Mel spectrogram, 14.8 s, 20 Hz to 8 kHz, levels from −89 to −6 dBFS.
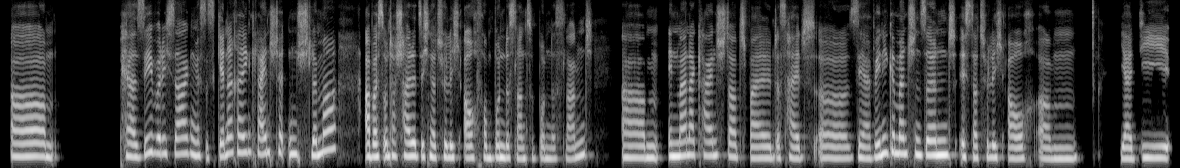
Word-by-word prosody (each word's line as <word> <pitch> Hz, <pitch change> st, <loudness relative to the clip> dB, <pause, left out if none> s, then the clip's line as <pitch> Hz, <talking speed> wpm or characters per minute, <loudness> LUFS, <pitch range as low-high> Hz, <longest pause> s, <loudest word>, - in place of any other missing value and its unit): Ähm. 230 Hz, -1 st, +2 dB, 0.8 s
Per 230 Hz, -2 st, 0 dB
se 275 Hz, +7 st, -1 dB
würde 280 Hz, 0 st, +1 dB
ich 280 Hz, -, -3 dB
sagen, 275 Hz, -1 st, -1 dB
es 240 Hz, -4 st, -1 dB
ist 200 Hz, -, -5 dB
generell 290 Hz, +5 st, 0 dB
in 305 Hz, -, -4 dB
Kleinstädten 275 Hz, -1 st, -1 dB
schlimmer, 305 Hz, +9 st, +1 dB, 0.3 s
aber 230 Hz, -1 st, +3 dB
es 225 Hz, -, +4 dB
unterscheidet 235 Hz, 0 st, +2 dB
sich 220 Hz, -, 0 dB
natürlich 215 Hz, -1 st, 0 dB
auch 205 Hz, 0 st, -1 dB
vom 205 Hz, -2 st, -1 dB
Bundesland 205 Hz, -2 st, 0 dB
zu 200 Hz, -, -9 dB
Bundesland. 195 Hz, +6 st, -4 dB, 0.3 s
Ähm, 210 Hz, -1 st, 0 dB
in 235 Hz, 0 st, +7 dB
meiner 250 Hz, +2 st, +3 dB
kleinen 245 Hz, 0 st, -2 dB
Stadt, 230 Hz, -4 st, -4 dB
weil 205 Hz, 0 st, -1 dB
das 205 Hz, +1 st, -6 dB
halt, 195 Hz, 0 st, -4 dB
äh, 200 Hz, -1 st, -2 dB
sehr 205 Hz, -1 st, -3 dB
wenige 285 Hz, +7 st, +4 dB
Menschen 280 Hz, -2 st, +3 dB
sind, 255 Hz, 0 st, +5 dB
ist 225 Hz, -2 st, 0 dB
natürlich 210 Hz, 0 st, -2 dB
auch, 195 Hz, +1 st, -2 dB
ähm 190 Hz, +1 st, -2 dB, 0.5 s
ja, 195 Hz, -1 st, +1 dB
die 205 Hz, +1 st, 0 dB
220 Hz, 165 wpm, -23 LUFS, 205-255 Hz, 0.8 s, in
